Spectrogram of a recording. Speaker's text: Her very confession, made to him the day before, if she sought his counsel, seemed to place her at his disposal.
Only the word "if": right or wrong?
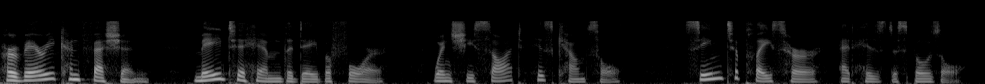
wrong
